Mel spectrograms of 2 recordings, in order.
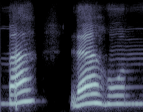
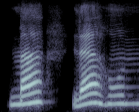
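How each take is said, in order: The two takes are said the same way.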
